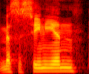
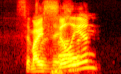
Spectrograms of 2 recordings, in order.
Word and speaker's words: Mycenaean: The agriculture of the how do we say it? Mycenaean Mycelian? – No.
